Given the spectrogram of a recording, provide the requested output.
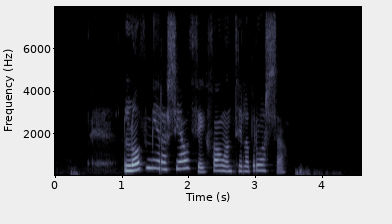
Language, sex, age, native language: Icelandic, female, 20-29, Icelandic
